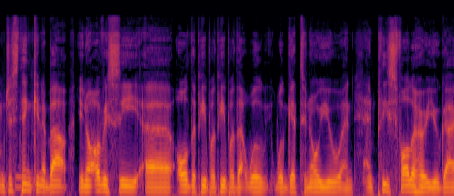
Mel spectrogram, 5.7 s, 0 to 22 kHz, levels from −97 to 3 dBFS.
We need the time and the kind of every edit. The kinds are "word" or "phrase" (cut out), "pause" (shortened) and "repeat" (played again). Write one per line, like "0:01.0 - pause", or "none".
0:00.9 - pause
0:02.7 - repeat
0:04.5 - word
